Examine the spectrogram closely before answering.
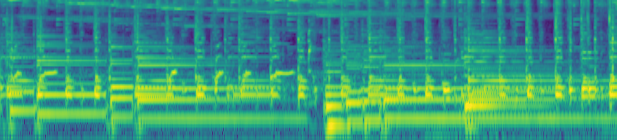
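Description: A relaxed Brazilian song intro by a local band plays at steady volume, with a bouncing bassline, bright plucked strings and light chiming percussion in an easygoing rhythm, no voices yet.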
